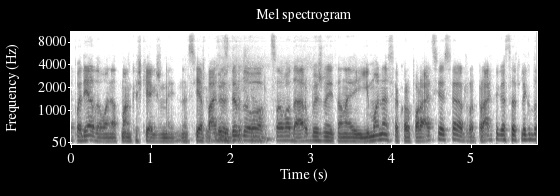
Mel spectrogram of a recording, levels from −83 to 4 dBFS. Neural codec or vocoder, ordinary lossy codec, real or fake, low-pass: none; Opus, 24 kbps; real; 9.9 kHz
